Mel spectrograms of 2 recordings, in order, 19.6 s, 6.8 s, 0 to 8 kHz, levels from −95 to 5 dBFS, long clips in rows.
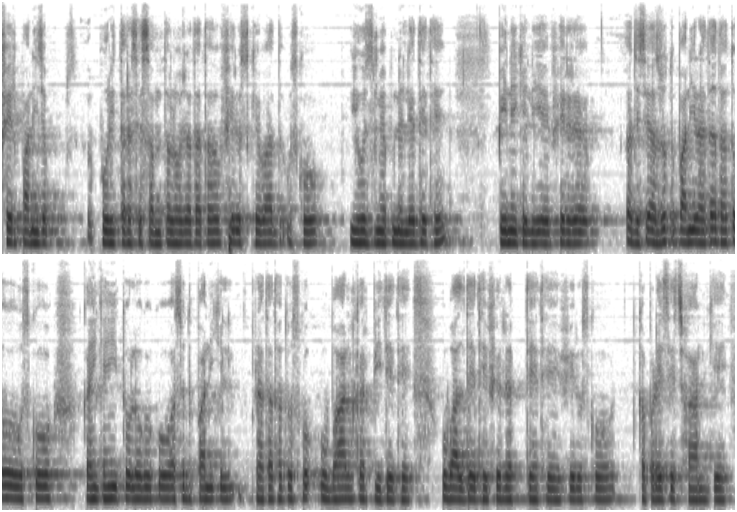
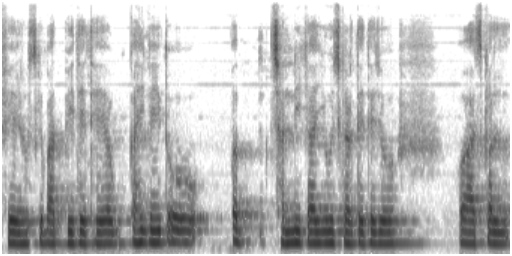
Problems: none marked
